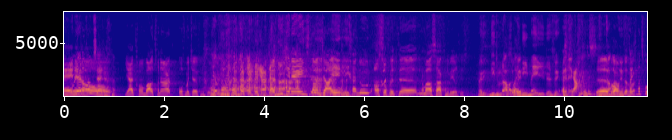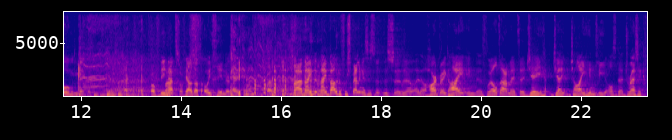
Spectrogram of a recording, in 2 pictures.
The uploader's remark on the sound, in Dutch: opname van de Vuelta 2022 Live Extravaganza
